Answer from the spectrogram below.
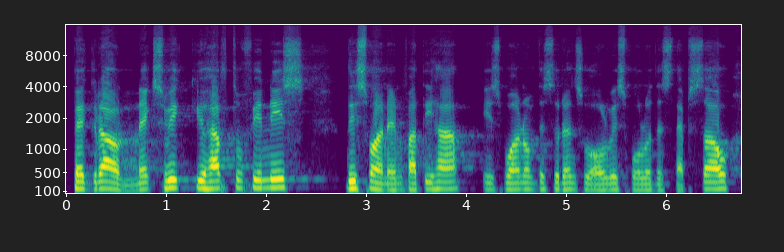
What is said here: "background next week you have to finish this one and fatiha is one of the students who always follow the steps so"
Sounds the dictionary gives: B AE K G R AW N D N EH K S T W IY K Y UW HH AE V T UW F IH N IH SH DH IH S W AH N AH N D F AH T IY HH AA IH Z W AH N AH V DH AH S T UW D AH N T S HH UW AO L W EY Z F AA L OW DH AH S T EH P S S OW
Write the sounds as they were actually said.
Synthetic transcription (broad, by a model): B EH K G R AW N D N EH K S T W IY K Y UW HH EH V T UW F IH N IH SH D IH S W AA N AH N F AH T IY HH AA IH S W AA N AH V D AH S T UW D AH N T S HH UW AO L W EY S F AA L OW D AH S T EH P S S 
